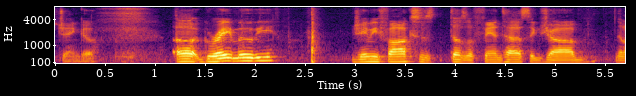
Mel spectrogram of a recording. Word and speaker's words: Django: I always say Django, but I think it's pronounced just Django.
